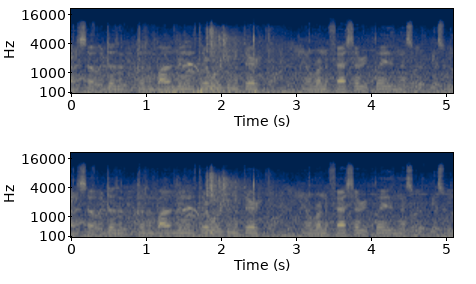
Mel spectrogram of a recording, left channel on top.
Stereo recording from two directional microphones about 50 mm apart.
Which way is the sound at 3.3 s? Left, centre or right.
Centre.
